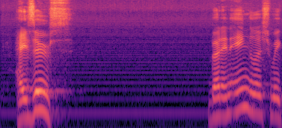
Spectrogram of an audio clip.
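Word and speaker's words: Jesús: EA Zeus Zeus now if you were Spanish what would you say hey Zeus but in English we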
